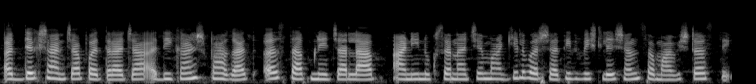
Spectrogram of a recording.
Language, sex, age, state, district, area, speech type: Marathi, female, 18-30, Maharashtra, Buldhana, urban, read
